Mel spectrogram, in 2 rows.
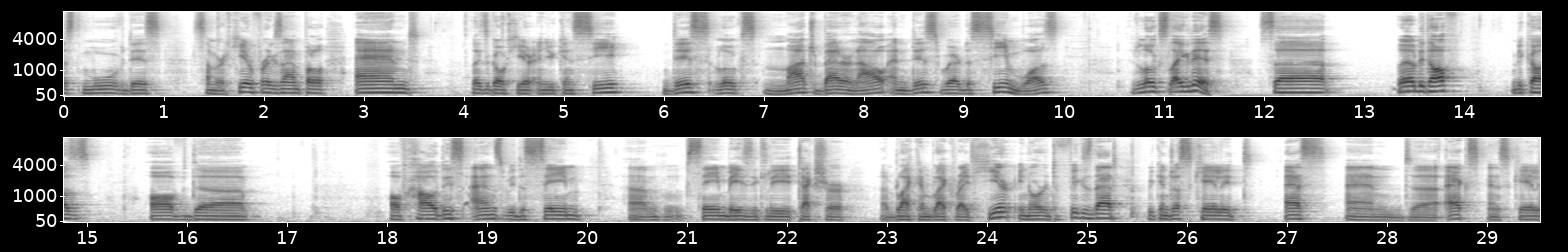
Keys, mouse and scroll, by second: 2.4 scroll up 1, 3.3-3.9 scroll down 2, 3.9 Tab, 4.4 right click, 4.7-5.3 middle drag, 5.6-6.1 middle drag, 6.4-6.8 middle drag, 7.0-7.7 middle drag, 7.9-8.3 middle drag, 8.6 middle click, 9.1-9.6 middle drag, 9.8-10.8 scroll up 2, 10.8 middle click, 15.1 Tab, 16.6-16.9 scroll up 3, 17.0 shift+middle click, 24.4 scroll down 1, 24.6 shift+middle click, 25.9 s.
